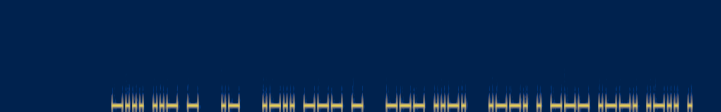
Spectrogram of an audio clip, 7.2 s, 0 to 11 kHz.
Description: Morse code, heard as a keyed tone, about 34 wpm, 700 Hz. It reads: BUT A LOT OF PEOPLE
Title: Sets of 5 Words Encore2 35wpm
